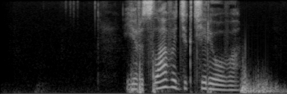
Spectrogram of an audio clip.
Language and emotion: Russian, neutral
